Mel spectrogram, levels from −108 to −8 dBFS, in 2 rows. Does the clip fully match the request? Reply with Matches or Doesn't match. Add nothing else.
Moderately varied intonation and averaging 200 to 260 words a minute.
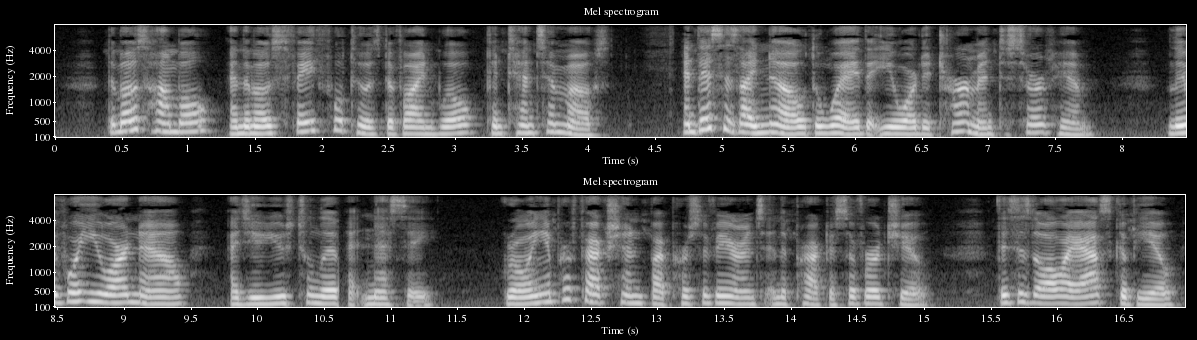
Matches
